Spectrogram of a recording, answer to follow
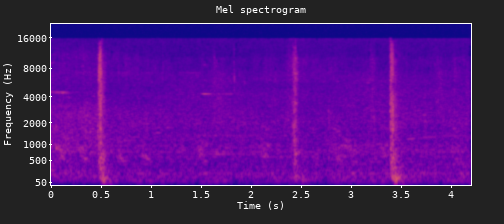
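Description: Car doors being shut on a sedan: three sharp thumps, the loudest near the end, over a steady low street background.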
